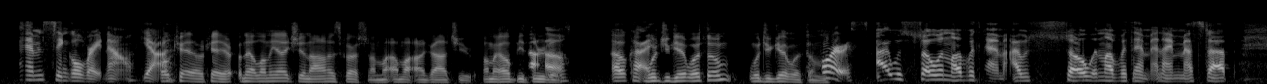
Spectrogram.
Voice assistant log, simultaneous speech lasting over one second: none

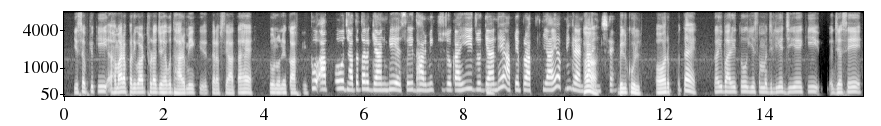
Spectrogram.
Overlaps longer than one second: none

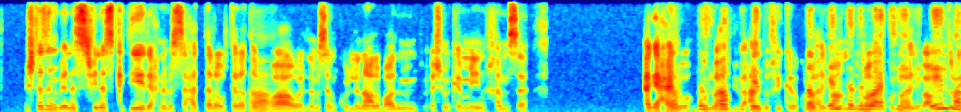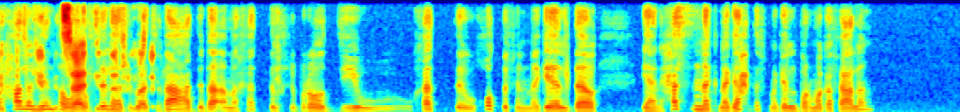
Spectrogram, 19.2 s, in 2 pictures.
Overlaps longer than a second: present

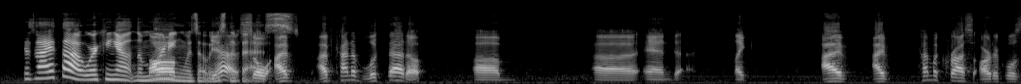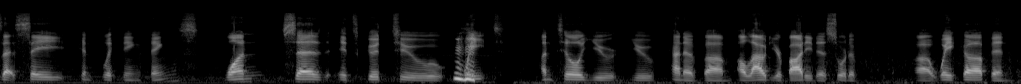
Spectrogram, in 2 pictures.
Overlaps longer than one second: present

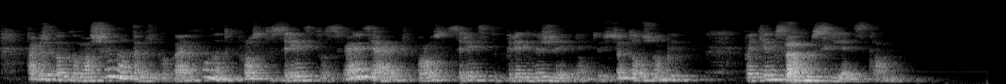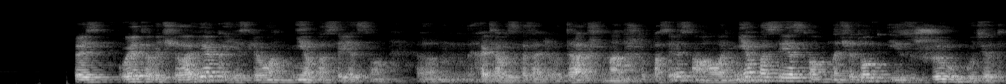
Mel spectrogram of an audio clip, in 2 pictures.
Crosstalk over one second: none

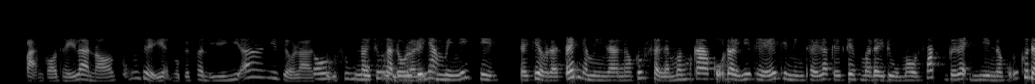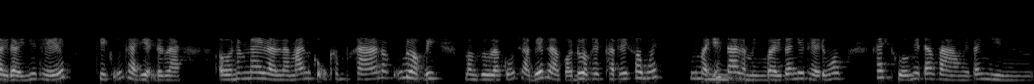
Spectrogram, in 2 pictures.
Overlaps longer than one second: present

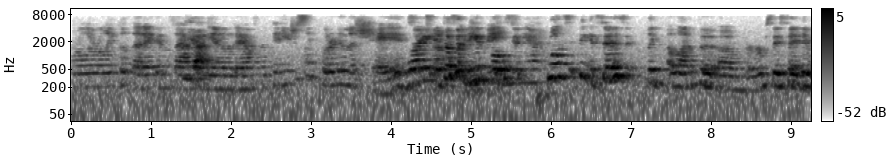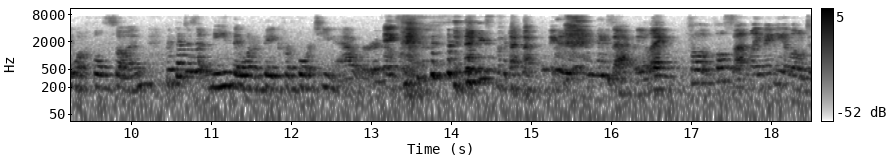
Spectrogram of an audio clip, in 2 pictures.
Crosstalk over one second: present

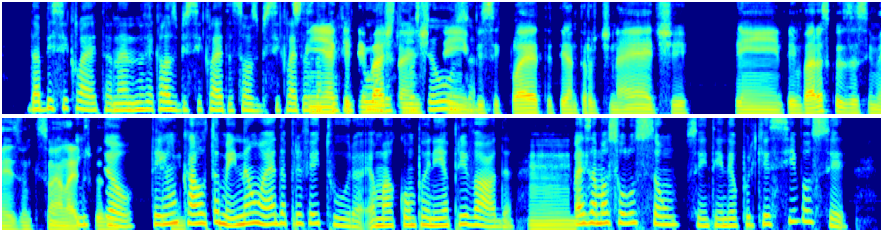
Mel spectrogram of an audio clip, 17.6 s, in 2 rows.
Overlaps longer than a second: present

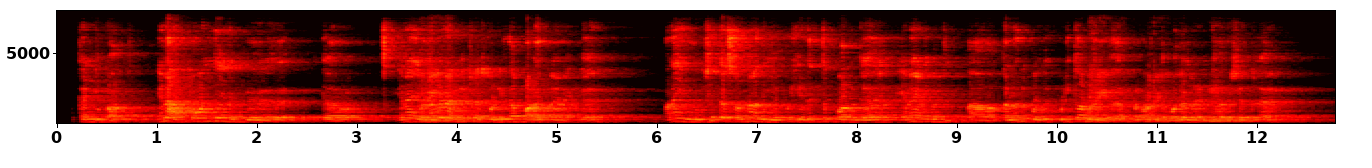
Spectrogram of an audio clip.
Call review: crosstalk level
present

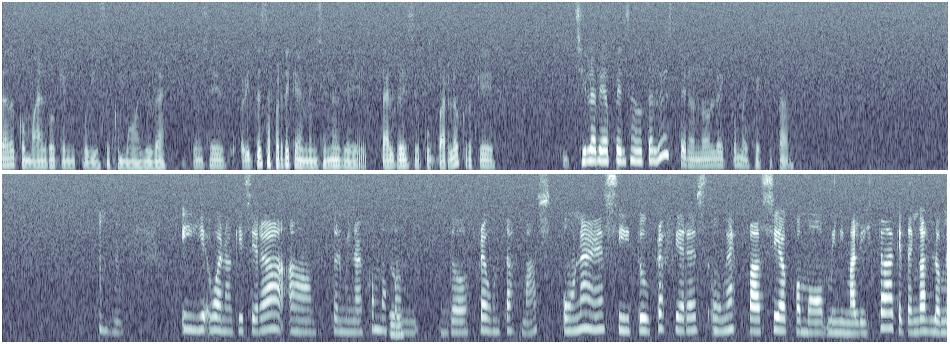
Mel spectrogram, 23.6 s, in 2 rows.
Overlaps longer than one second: none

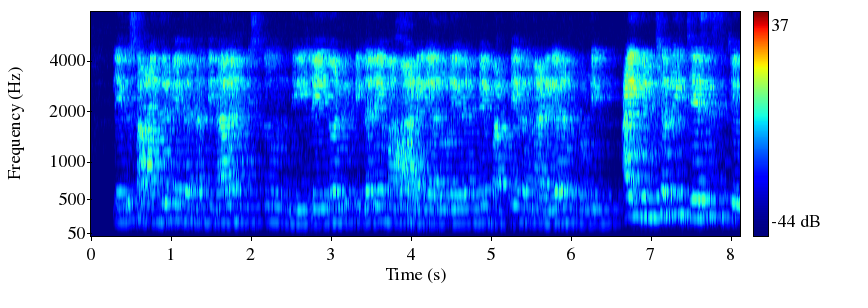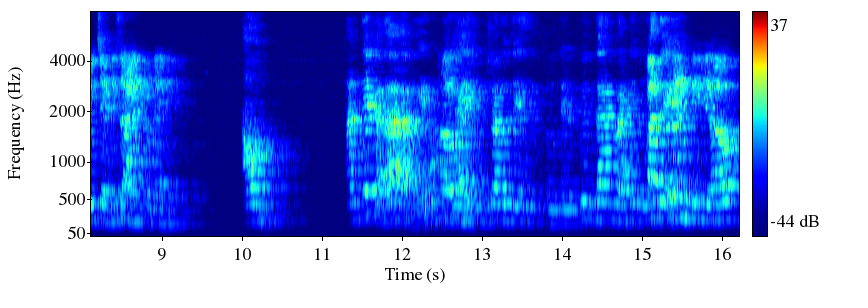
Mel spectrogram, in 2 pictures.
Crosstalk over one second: none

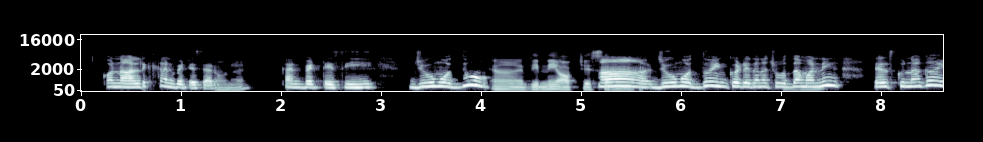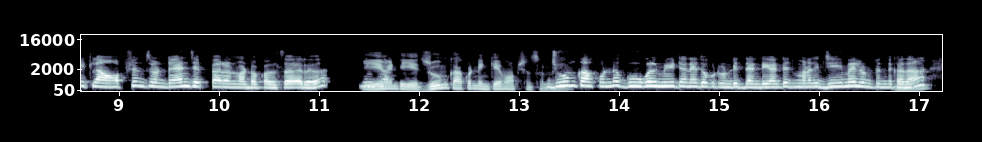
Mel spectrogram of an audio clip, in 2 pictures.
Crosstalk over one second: none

